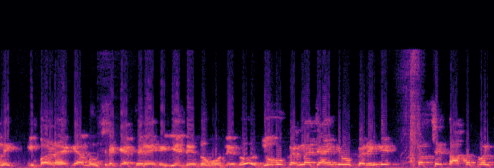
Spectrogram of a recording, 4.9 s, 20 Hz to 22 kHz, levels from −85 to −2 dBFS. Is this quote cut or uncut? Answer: uncut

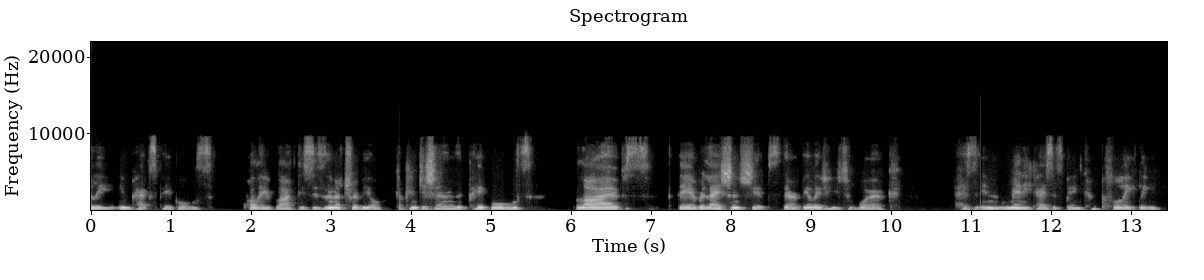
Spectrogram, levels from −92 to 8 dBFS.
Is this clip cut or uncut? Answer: cut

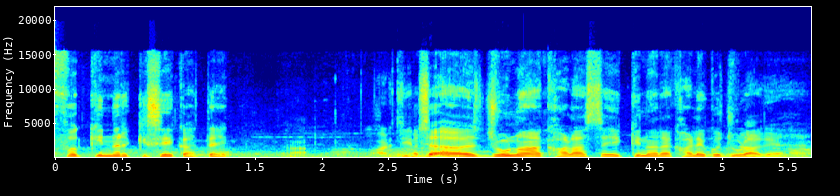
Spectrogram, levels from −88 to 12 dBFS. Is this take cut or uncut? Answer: cut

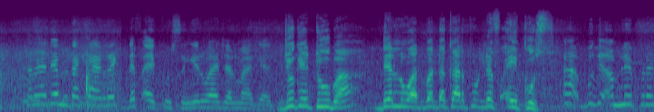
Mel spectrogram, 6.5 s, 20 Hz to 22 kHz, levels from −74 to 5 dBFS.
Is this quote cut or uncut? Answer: uncut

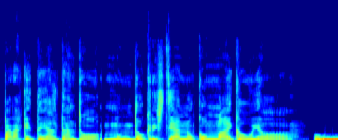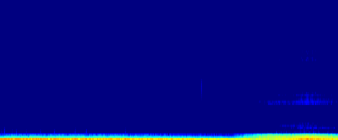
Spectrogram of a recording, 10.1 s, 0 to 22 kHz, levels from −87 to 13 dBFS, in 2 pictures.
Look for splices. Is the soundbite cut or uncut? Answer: cut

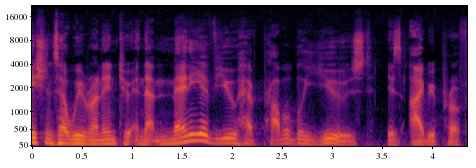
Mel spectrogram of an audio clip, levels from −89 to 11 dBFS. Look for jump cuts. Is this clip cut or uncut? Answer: cut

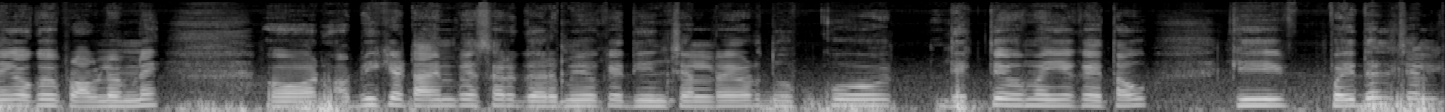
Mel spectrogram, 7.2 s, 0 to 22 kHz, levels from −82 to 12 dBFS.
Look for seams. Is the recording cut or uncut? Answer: uncut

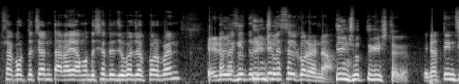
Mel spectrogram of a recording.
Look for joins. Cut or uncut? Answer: uncut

